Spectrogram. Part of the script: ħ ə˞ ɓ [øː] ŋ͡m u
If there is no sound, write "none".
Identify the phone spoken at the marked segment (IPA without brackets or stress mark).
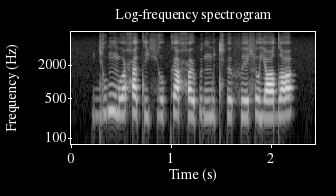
ø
